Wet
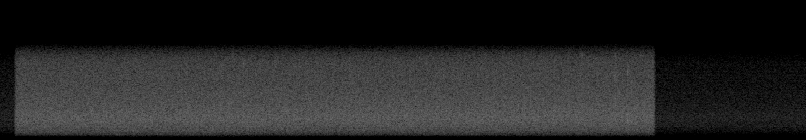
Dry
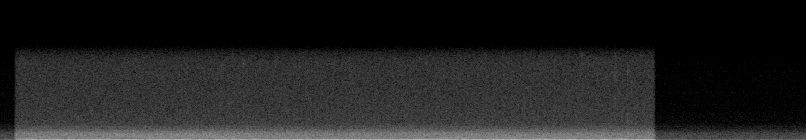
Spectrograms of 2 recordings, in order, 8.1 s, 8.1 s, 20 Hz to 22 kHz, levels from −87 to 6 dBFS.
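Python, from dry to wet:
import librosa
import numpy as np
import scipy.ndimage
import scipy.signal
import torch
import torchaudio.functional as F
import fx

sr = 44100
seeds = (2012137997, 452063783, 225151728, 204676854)

y = scipy.signal.sosfilt(scipy.signal.cheby2(4, 80, 480.0, 'highpass', fs=sr, output='sos'), x)
y = fx.high_shelf(y, sr, hz=6900.0, db=-8.0)
y = y * librosa.db_to_amplitude(12.0)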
